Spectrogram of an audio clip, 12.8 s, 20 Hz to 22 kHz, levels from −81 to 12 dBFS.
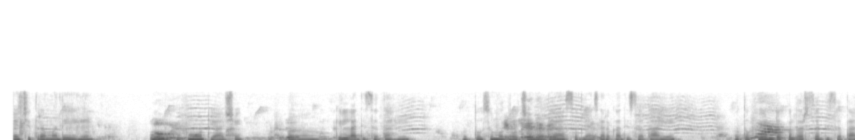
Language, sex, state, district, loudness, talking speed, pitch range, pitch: Marathi, female, Maharashtra, Sindhudurg, -32 LUFS, 125 wpm, 200-215 Hz, 210 Hz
